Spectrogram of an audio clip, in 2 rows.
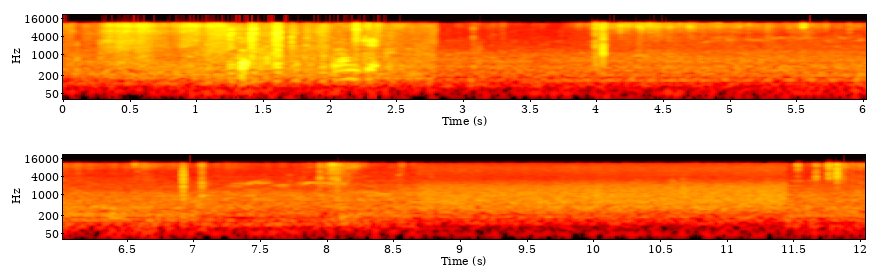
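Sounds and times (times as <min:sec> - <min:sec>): outdoor background hiss: 0:00.0 - 0:12.0
bird chirping: 0:04.6 - 0:06.2, 0:07.1 - 0:08.8.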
